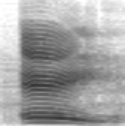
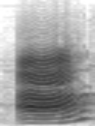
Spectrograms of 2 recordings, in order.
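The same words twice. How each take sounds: First: The vowel is said as its letter name. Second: The vowel is said as its short sound. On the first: "the letter says its name" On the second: "which says A for short vowel"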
